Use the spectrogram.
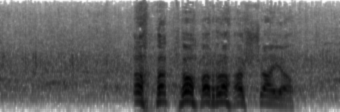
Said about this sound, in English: Clap again and just let your voice out. Ask for it. Seek him for it momentarily.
